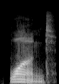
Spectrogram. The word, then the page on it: wont: American English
